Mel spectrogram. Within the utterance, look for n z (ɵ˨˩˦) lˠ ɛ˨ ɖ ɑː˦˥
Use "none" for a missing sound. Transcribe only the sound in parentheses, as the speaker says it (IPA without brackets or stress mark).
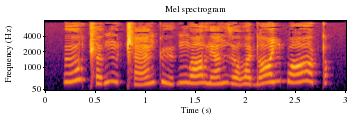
ɵ˨˩˦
